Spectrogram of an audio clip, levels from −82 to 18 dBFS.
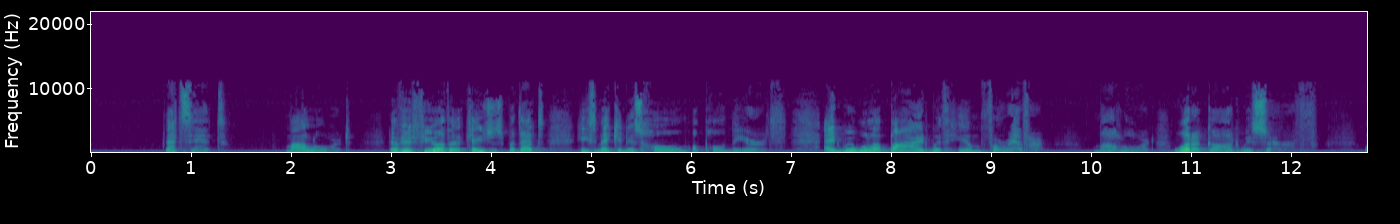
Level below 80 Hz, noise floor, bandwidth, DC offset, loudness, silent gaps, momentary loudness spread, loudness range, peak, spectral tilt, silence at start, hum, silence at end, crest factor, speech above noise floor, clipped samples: -56 dBFS; -62 dBFS; 11.5 kHz; 0.3%; -29 LUFS; none; 23 LU; 5 LU; -8 dBFS; -5.5 dB/octave; 0.75 s; none; 0.55 s; 22 dB; 33 dB; under 0.1%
